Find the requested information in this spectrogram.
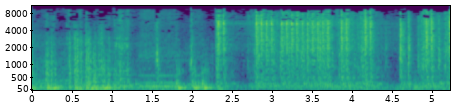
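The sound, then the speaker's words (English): Rapid, uneven typewriter keystrokes clatter continuously, with brief pauses and a few sharper mechanical clunks between bursts of typing. “Typewriter typing again.”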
